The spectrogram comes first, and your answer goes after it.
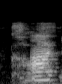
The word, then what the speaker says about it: coffee: I believe it's a cof machine too huh coffee coffee don't forget that last syllable coffee okay coffee coffee okay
